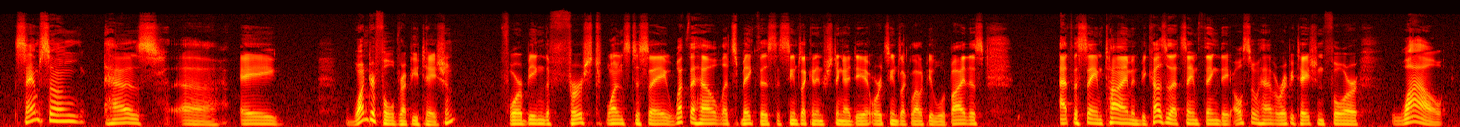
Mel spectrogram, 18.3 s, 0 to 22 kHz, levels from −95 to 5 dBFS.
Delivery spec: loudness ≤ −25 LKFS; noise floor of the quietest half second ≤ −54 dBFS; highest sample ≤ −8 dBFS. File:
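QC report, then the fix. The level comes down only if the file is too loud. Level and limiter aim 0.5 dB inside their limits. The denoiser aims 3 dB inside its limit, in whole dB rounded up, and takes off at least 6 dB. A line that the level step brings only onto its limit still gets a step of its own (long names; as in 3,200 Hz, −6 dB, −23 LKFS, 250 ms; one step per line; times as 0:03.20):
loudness −28.0 LKFS: in spec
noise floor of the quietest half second −62 dBFS: in spec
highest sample −8.5 dBFS: in spec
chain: no processing needed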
